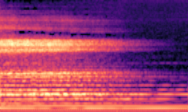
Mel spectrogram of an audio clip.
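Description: Final held note of a Tagalog Christmas song: a sustained sung note over a held accompaniment chord, slowly fading.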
